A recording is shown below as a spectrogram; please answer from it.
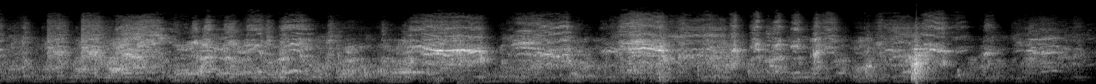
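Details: Domestic pig squealing in a dense, continuous run of harsh, high, noisy cries, with brief louder bursts around the middle and short gaps between squeals.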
